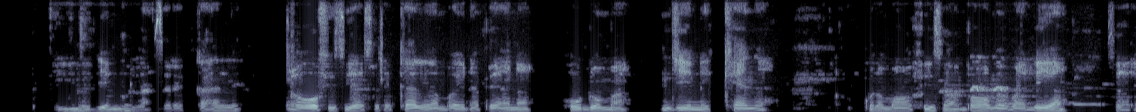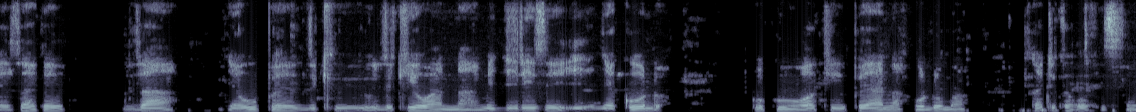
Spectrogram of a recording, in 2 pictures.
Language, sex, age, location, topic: Swahili, male, 18-24, Nakuru, government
